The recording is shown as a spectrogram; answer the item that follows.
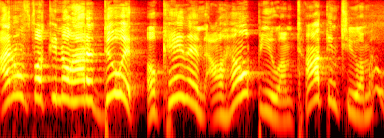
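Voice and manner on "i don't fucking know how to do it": loud, very high-pitched outburst. Retelling someone walking them through centering something: retelling own loud outburst. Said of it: "Why are you getting loud?".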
